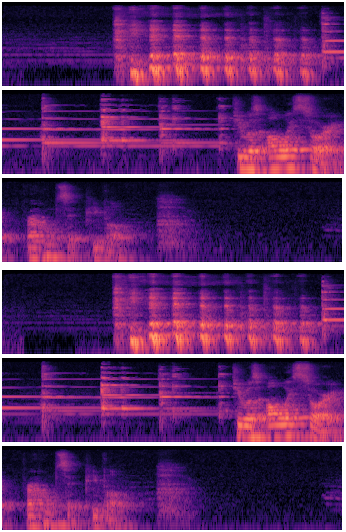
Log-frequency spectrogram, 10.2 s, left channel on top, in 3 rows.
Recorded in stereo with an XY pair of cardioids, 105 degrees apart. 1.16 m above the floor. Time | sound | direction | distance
1.1 | a giggle | 50° right | 0.9 m
3.2 | a chime | 30° right | 1.3 m
5.7 | a man speaking | 60° right | 0.9 m
8.4 | whispering | 20° right | 1.1 m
